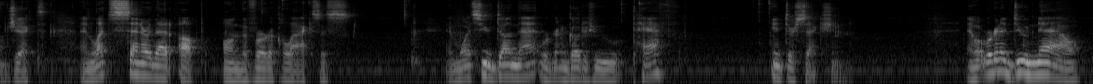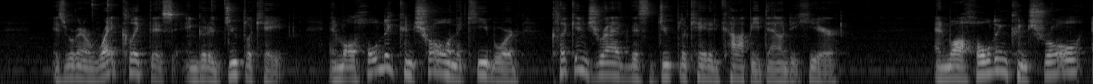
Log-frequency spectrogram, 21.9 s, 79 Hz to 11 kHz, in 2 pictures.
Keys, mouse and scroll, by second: 0.0 shift+click, 2.8 click, 6.4 click, 7.7 click, 12.0 right click, 13.2 click, 16.7-21.8 ctrl+drag.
